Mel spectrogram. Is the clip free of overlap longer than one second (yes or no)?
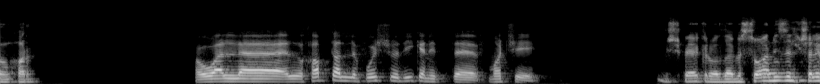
yes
